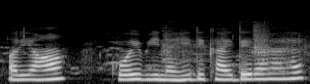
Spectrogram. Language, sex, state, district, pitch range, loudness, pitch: Hindi, female, Chhattisgarh, Raipur, 220-250 Hz, -14 LUFS, 235 Hz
